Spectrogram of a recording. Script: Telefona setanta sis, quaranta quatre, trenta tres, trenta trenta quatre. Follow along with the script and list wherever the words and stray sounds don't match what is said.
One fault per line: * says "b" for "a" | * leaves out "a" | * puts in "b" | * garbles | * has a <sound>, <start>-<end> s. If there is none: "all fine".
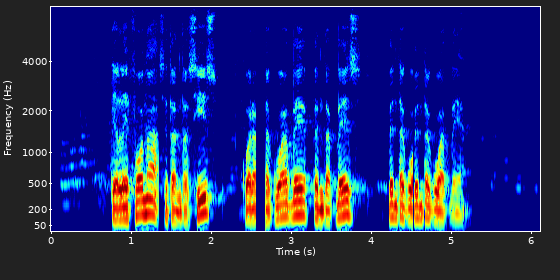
* has a dropout, 2.6-2.7 s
